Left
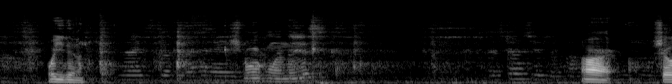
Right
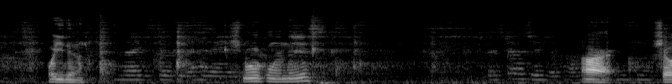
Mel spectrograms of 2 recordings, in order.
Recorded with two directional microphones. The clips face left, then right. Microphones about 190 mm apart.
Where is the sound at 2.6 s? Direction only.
60° right (ahead or behind).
